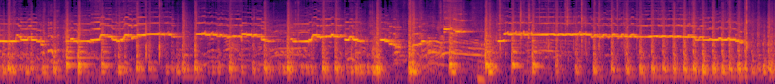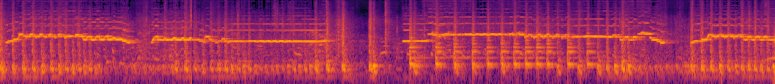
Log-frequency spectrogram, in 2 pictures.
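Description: Japanese bamboo transverse flute (yokobue) playing a stepped, high traditional festival melody for an Ise Daikagura lion dance, with sharp percussion strikes beneath it. The melody pauses briefly twice, about eight seconds in and again past the twenty-second mark.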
